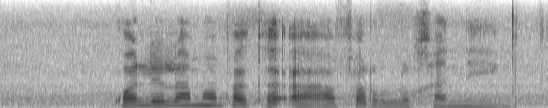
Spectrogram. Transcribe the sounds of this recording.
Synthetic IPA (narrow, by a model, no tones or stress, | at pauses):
kwalɪlamabakʼaʔaːfaɾʊlʊχaneːŋ̩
